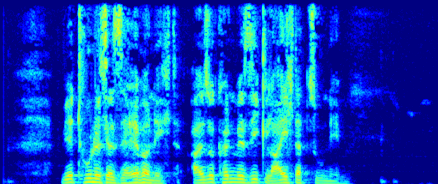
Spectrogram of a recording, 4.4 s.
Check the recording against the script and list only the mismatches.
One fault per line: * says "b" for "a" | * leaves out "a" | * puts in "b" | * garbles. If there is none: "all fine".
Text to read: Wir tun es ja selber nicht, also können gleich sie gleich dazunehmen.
* says "wir" for "gleich"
